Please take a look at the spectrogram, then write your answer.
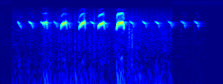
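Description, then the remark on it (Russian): Birds chirp in a quick series of high, bright notes that swell louder in the middle and then fade away as the birds fly past. No one is talking. “Маленький мышонок с завистью смотрел на пролетающих мимо птиц.”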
